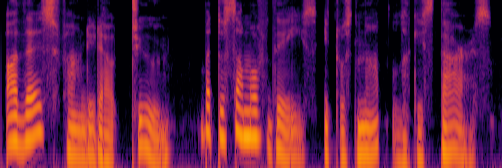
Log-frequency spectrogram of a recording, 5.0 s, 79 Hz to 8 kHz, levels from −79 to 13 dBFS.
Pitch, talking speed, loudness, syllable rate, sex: 130 Hz, 180 wpm, -19 LUFS, 4.1 syllables/s, female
